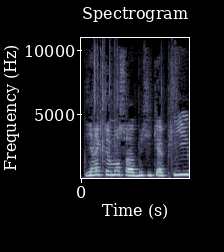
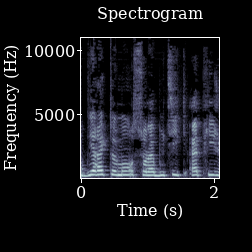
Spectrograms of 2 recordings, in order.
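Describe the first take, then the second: First: Repeated faster for emphasis; quick repeat. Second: Said in the usual way. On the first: Shown as a demonstration. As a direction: say it again quickly to insist. (répété plus vite pour insister) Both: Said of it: "je le répète".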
